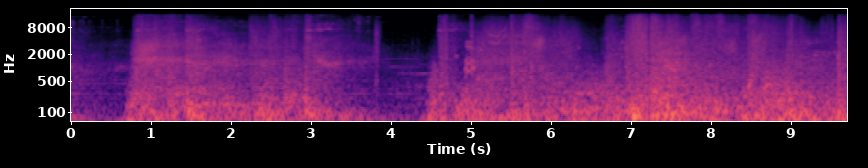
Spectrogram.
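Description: Magical spell effects whoosh and clash in a fast, busy fight.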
